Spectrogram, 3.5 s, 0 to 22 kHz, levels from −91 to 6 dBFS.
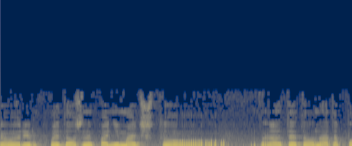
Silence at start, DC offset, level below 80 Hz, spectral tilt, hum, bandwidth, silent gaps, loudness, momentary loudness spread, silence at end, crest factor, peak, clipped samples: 0 s; under 0.1%; -50 dBFS; -6.5 dB/octave; none; 8.4 kHz; none; -21 LUFS; 7 LU; 0 s; 14 dB; -6 dBFS; under 0.1%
